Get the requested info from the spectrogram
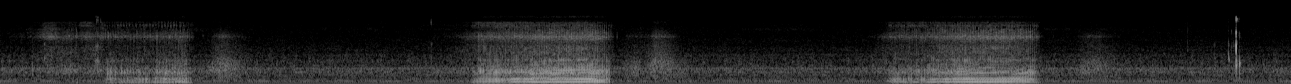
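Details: Boxer dog asleep, close up: rhythmic rattling snores, three long breaths about four seconds apart, with a brief click near the end from clicking of his chops.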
